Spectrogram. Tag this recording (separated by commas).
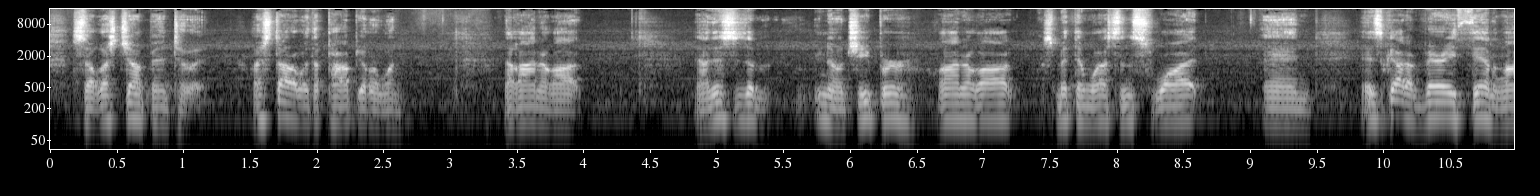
Speech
